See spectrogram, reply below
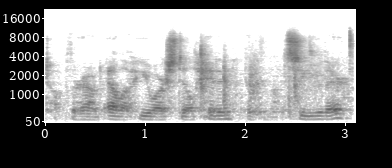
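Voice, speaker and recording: A man running a tabletop game as game master, relaxed and encouraging, quick to laugh. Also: fairly low pitch. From Canada. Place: convention room. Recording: echoey room with noise.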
